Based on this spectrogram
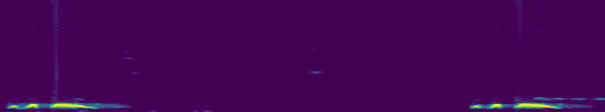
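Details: Spotted dove giving two cooing phrases about four seconds apart, each made of two short notes followed by a longer slurred coo that falls at the end; quiet background, no other sounds.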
